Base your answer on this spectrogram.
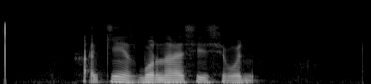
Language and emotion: Russian, neutral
